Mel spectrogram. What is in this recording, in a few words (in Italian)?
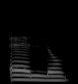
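"ello", lingua sarda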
